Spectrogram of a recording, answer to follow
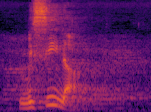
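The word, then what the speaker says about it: Mycenae: ইউরিস্থিয়াস the king of মিসিনা, উচ্চারণটা ধরতে পেরেছ আশা করছি। মিসিনা, ইউরিস্থিয়াস the king of মিসিনা অ্যান্ড his cousin.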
